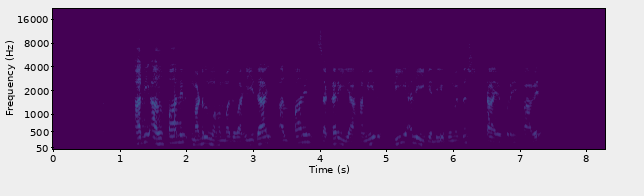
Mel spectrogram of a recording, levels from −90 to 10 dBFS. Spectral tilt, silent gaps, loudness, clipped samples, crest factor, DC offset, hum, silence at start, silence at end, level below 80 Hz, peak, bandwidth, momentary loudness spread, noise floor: -1.5 dB/octave; 0.78-1.23 s, 2.02-2.07 s, 3.29-3.39 s, 3.91-3.96 s, 4.92-5.09 s, 6.36-6.45 s, 6.74-6.81 s, 6.97-7.03 s; -67 LUFS; under 0.1%; 26 dB; under 0.1%; none; 0.75 s; 0.95 s; under -90 dBFS; -48 dBFS; 15.5 kHz; 5 LU; under -90 dBFS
